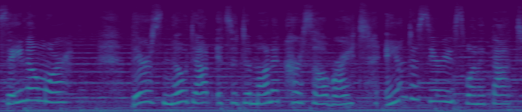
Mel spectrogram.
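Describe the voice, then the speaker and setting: A mischievous young woman who runs a funeral parlor talks in a breezy, confident way. Her voice is high and light. Faint game music plays beneath her. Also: moderate pace. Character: playful young female funeral parlor director.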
